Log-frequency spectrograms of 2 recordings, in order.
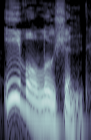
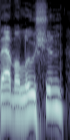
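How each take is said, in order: First: The word is said in a British accent. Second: The word is said in an American accent.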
